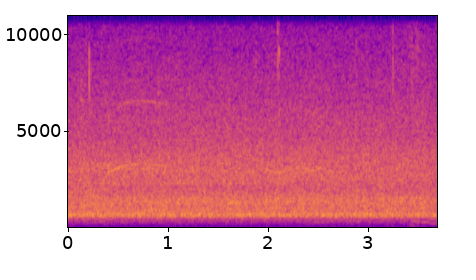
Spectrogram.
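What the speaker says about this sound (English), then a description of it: "This crowd, full throat, splitting the eardrums and letting them know it's going to be a long day." A steady, dense stadium crowd roar in EA Sports College Football 26, loud and unbroken throughout with no individual voices standing out.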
